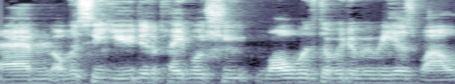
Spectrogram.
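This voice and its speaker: In a British accent, a man speaks fairly quickly with a bright, sharp tone. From UK. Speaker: podcast host. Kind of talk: interview.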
